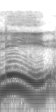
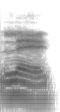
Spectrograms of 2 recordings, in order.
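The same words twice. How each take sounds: First: The vowel is long, like 'need'. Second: The vowel is short, like 'bed'. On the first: It is read as the verb meaning to guide. The speaker calls it wrong. "L E E D" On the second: It names the metal. The speaker calls it right. "in the context of materials, I was talking about lead"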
